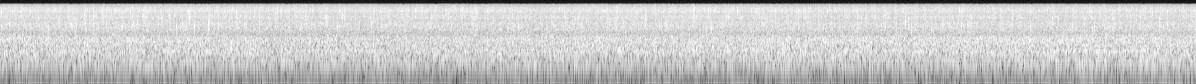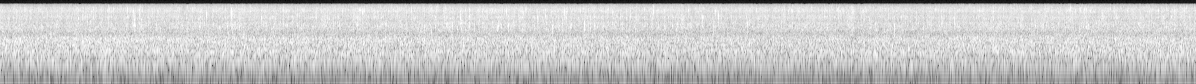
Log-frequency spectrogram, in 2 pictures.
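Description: Steady rain, used as a background ambience track: an even hiss of falling rain that holds the same strength throughout.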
